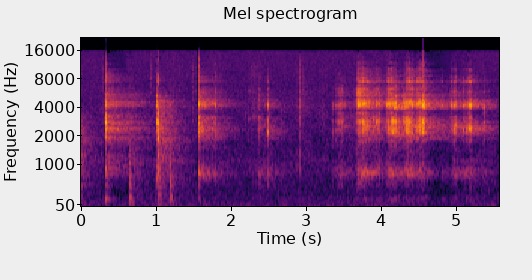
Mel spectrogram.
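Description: Kitchen knife cutting through a slab of baked banana bread. There are several sharp clicks in the first second and a half as the blade knocks against the surface beneath, then a stretch of scraping about three and a half seconds in as the blade is drawn through the cake.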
